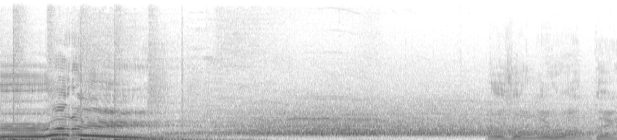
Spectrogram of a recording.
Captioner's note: crowd cheering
